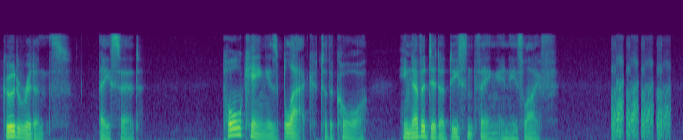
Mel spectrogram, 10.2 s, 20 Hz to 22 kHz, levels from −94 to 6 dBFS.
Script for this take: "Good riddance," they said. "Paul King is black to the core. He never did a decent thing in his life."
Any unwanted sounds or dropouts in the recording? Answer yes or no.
yes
